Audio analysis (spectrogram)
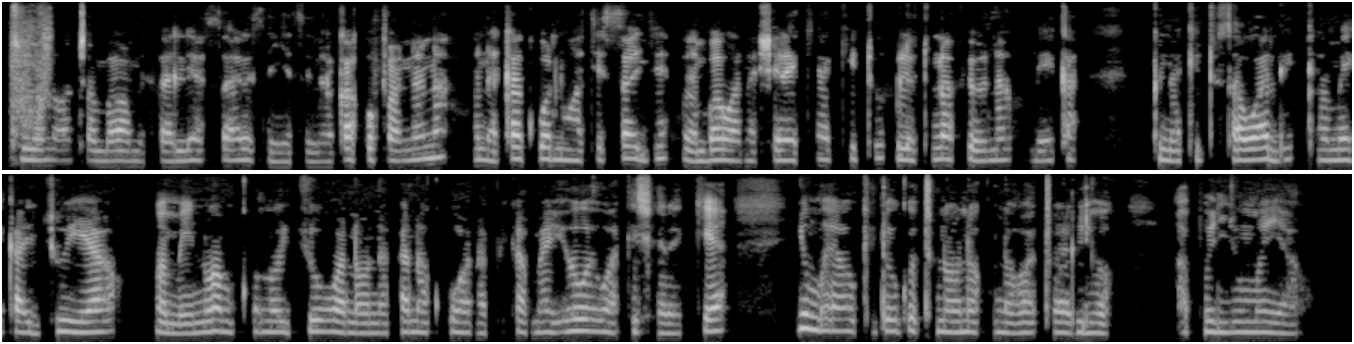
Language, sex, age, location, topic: Swahili, female, 25-35, Nakuru, government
